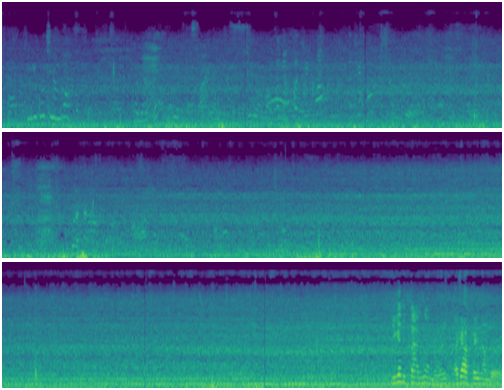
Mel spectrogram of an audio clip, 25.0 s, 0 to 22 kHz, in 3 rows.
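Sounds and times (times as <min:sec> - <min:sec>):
vehicle engine idling: 0:00.0 - 0:25.0.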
